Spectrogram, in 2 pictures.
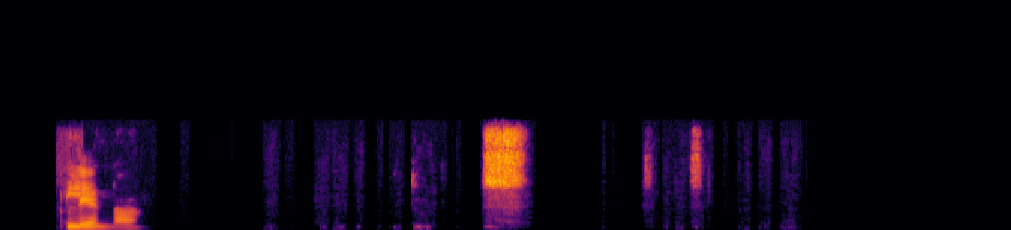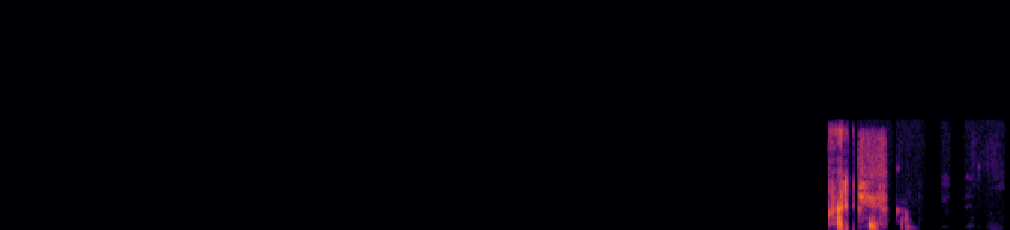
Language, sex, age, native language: Icelandic, male, 16, Icelandic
